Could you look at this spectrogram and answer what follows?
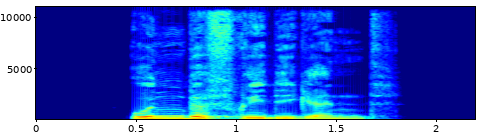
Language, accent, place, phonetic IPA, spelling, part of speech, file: German, Germany, Berlin, [ˈʊnbəˌfʁiːdɪɡn̩t], unbefriedigend, adjective, De-unbefriedigend.ogg
- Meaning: unsatisfying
